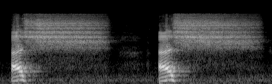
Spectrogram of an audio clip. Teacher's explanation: Memiliki sifat yang pertama al-hams, berjalannya nafas. Yang kedua memiliki sifat ar-rakhawah, berjalannya suara. Kemudian ada nama sifat at-tafashi, intisyarul hawa.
